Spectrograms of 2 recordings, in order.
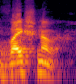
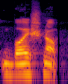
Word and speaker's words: Vaishnava: a lag okay so the B is also used as V so like Vaishnava they say boy snob but it's not wrong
